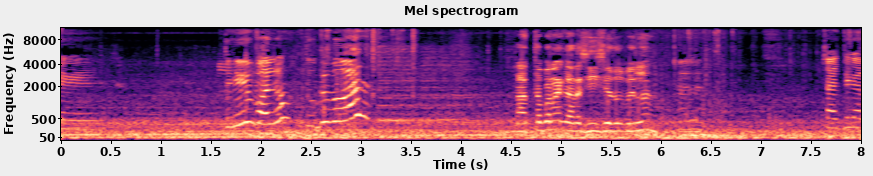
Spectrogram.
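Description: Steady low rumble of a car's engine and tyres, heard from inside the cabin while it is being driven.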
